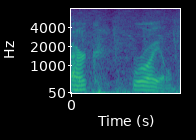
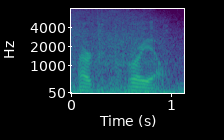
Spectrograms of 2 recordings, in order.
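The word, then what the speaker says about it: Ark Royal: It's Arc Royal, not Arc Royale. Royale. Different words. That's his pronunciation?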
